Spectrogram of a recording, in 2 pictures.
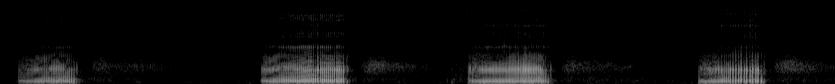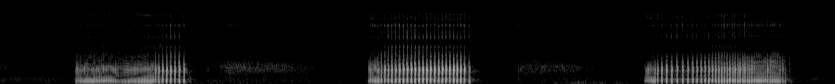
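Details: A sleeping Boston Terrier puppy snores at nap time in loud, rasping bursts, each a second or so long, every two to three seconds.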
